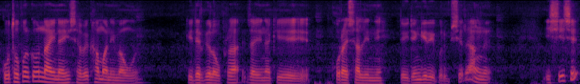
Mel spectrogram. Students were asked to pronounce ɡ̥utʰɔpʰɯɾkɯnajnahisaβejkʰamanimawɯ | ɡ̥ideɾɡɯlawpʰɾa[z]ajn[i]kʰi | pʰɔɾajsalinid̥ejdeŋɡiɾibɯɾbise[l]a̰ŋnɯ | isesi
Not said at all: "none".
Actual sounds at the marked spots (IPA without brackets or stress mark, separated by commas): z, a, ɾ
